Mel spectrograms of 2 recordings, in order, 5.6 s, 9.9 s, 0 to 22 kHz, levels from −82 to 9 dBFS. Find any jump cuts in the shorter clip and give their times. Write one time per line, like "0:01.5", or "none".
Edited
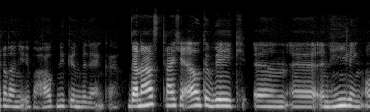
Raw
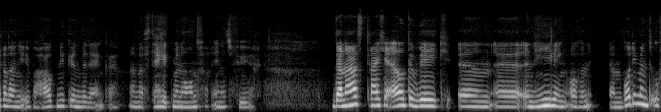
0:01.8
